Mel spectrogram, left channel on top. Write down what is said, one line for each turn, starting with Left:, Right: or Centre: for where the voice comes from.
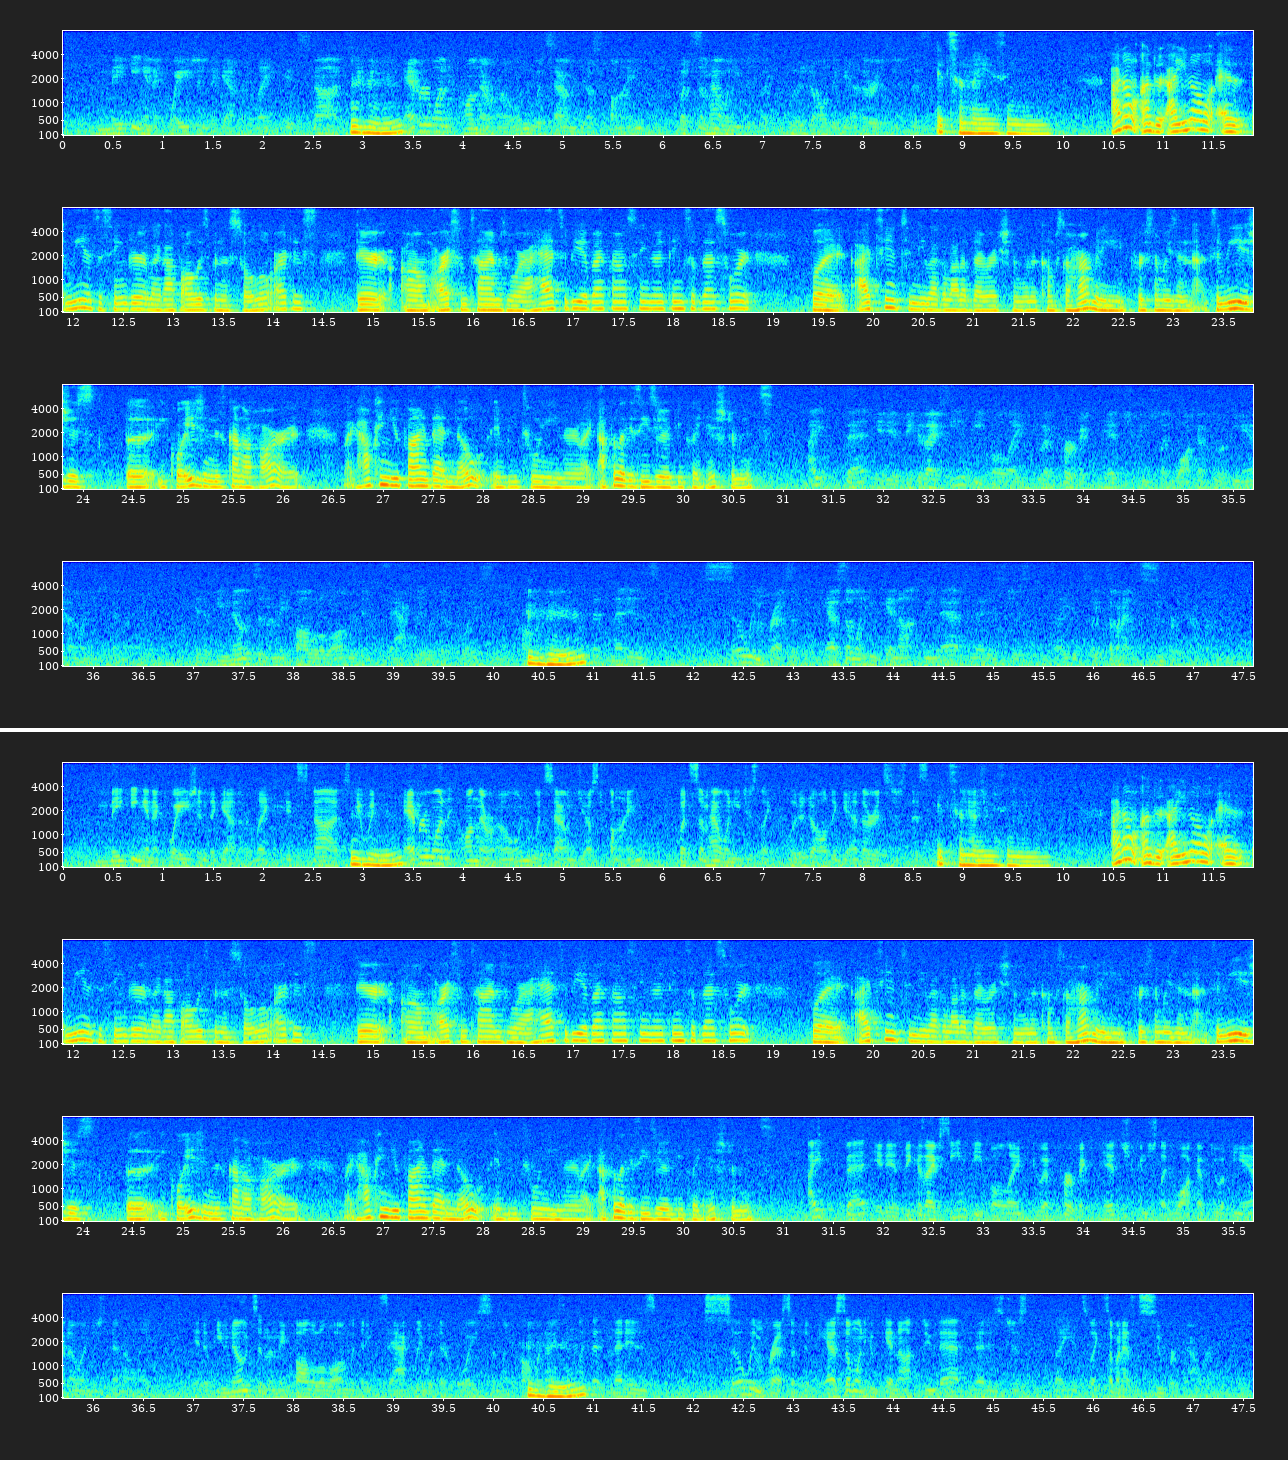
Right: making an equation together like it's not
Left: hmm
Right: it would everyone on their own would sound just fine but somehow when you just like put it all together it's just this magical
Left: It's amazing.
Right: thing
Left: I don't under I you know as me as a singer like I've always been a solo artist. There um are some times where I had to be a background singer and things of that sort, but I tend to need like a lot of direction when it comes to harmony for some reason. Uh, To me, it's just the equation is kind of hard. Like how can you find that note in between or like I feel like it's easier if you play instruments.
Right: I bet it is because I've seen people like who have perfect pitch who can just like walk up to a piano and just kind of like hit a few notes and then they follow along with it exactly with their voice and like harmonizing
Left: Mm-hmm.
Right: with it and that is so impressive to me as someone who cannot do that that is just like it's like someone has a superpower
